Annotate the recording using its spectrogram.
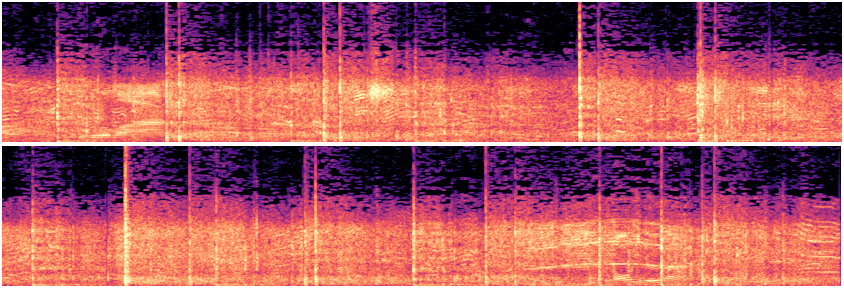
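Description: Rockets whistle as they shoot upward.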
